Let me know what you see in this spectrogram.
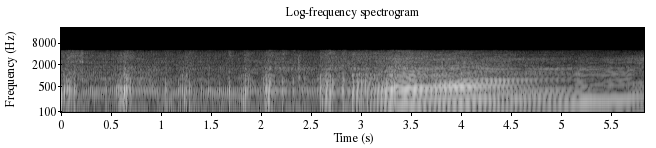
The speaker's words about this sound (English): I climb my old red motorcycle, kickstarting it.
